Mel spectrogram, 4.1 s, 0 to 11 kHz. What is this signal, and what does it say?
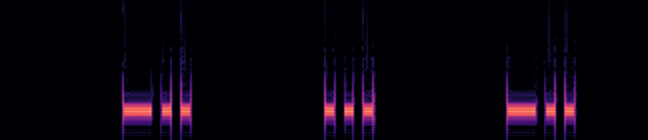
Morse code, heard as a keyed tone, about 20 wpm, spaced as for 8 wpm, 700 Hz. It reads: DSD
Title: 100 Lesson 17e - Letter u - Three Characters 20wpm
